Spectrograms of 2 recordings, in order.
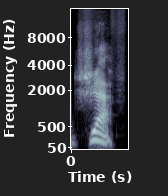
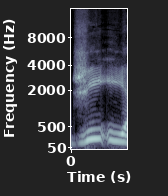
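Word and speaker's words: Gef: His name is I want to say Jeff, but it's spelled G E F. So, GE or Jeff. I'm saying Jeff.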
